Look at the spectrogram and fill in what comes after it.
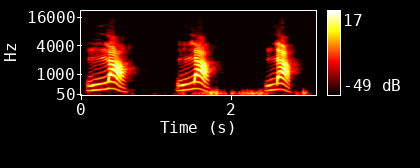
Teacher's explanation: जब हम ला का उच्चारण करते हैं तो जो हमारी जीभ है वो पीछे पलटती है। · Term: पार्श्विक व्यंजन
